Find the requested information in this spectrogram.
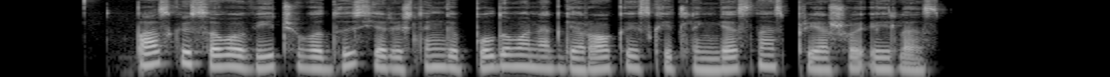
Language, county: Lithuanian, Klaipėda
